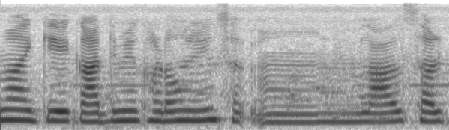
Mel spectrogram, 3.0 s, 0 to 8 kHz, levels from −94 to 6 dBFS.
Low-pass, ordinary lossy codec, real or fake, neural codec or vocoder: 7.2 kHz; none; real; none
